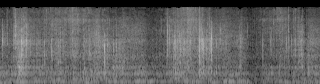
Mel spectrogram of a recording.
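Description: A pile of dry green soap flakes is crushed and squeezed by palms and fingers, then pushed into a mound. It makes bright, dry crackling and crunching in uneven bursts, with the loudest crunches near the start and again around the three-second mark. Softer rustling fills the gaps between them.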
